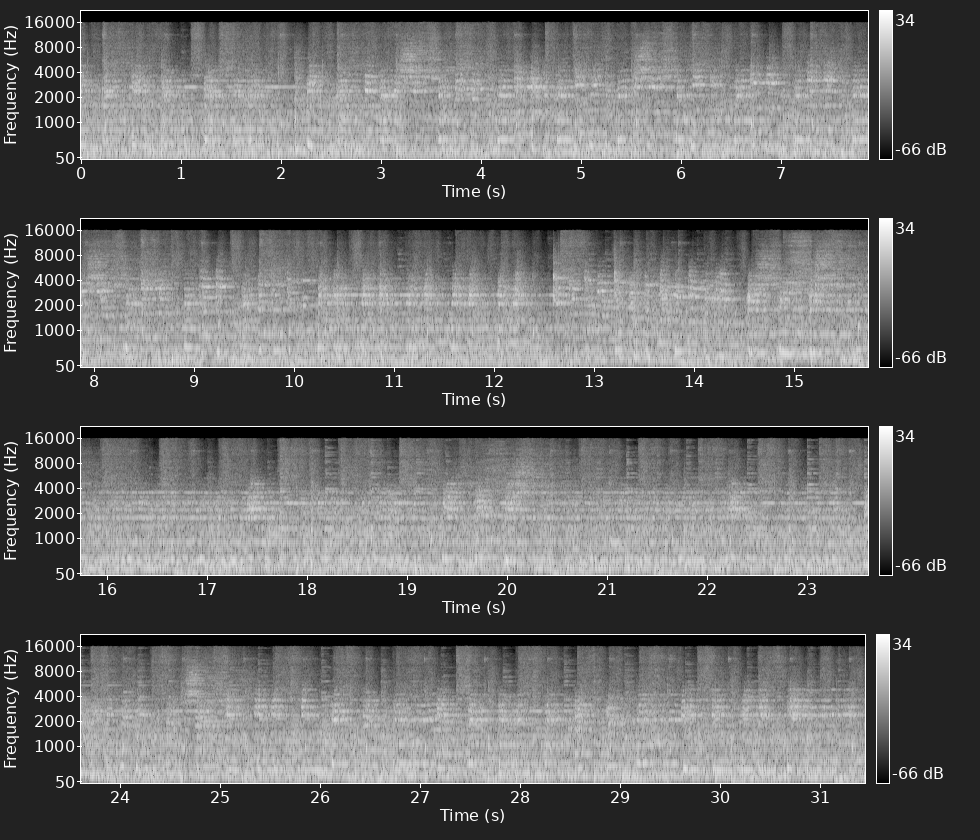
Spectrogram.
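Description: Steel orchestra of steelpans playing a calypso arrangement at full volume, with the arrangement changing about fourteen seconds in.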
